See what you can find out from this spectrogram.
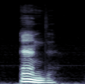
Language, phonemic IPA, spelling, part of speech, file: French, /ɛ̃d/, Inde, proper noun, Fr-Inde.ogg
- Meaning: India (a country in South Asia)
